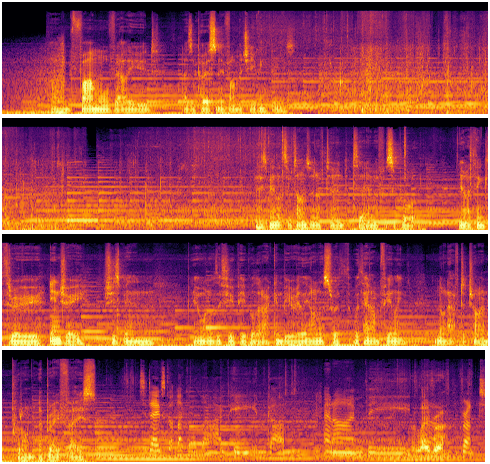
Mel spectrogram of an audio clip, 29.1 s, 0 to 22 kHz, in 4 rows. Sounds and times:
Music: 0.0 - 29.1
Speech: 0.7 - 4.4, 17.4 - 23.3.

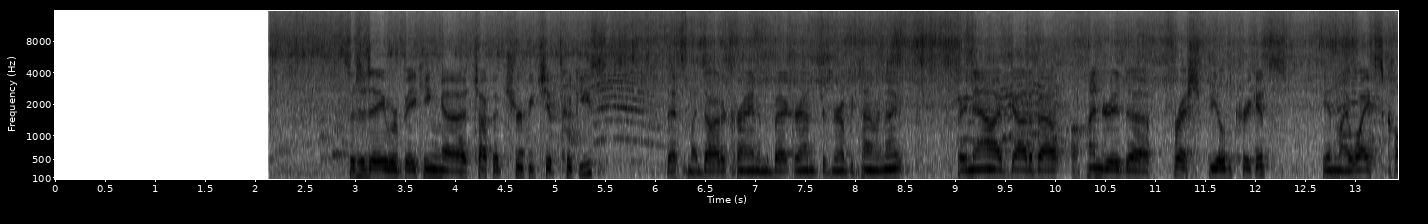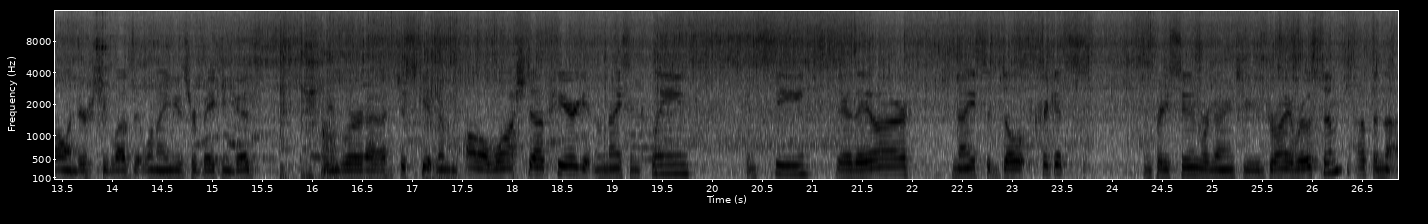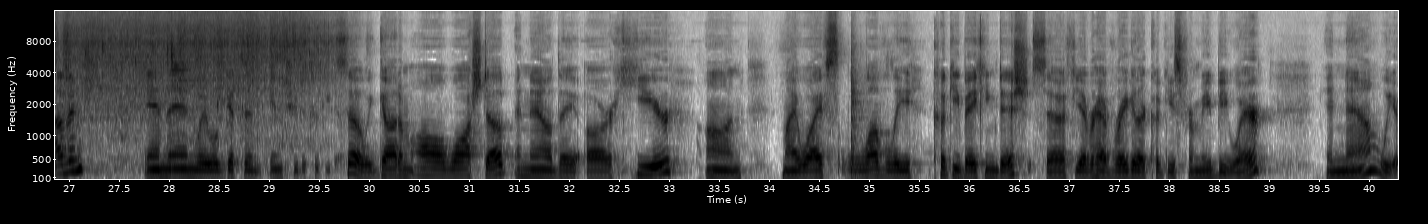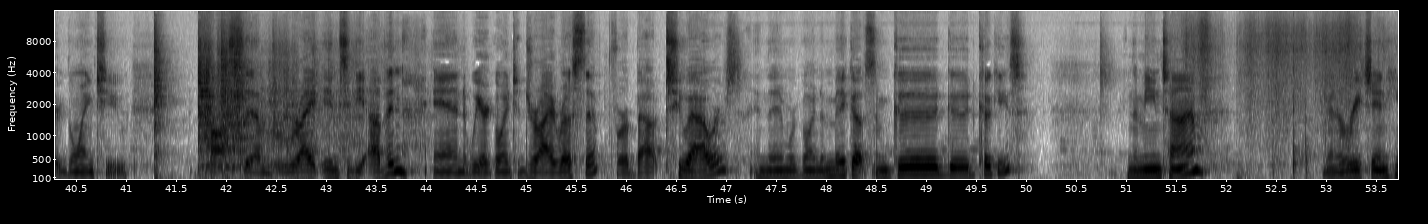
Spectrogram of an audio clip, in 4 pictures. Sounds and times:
Speech: 2.8 - 27.2, 27.8 - 39.0, 39.6 - 41.1, 41.7 - 52.0, 53.0 - 53.7.

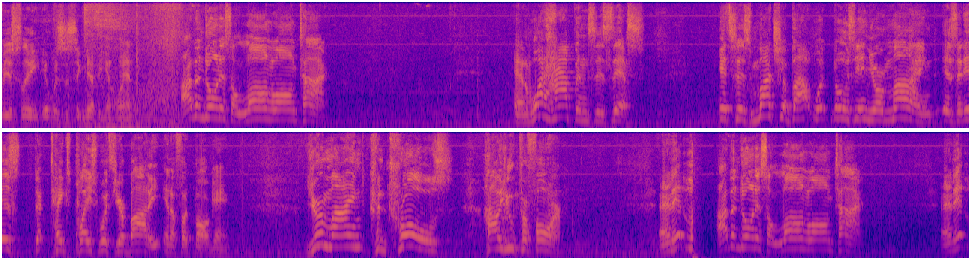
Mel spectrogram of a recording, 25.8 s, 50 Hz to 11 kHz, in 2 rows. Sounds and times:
Male speech, man speaking: 0.0 - 1.8, 2.4 - 4.4, 6.8 - 8.6, 9.6 - 16.0, 17.0 - 20.4, 21.6 - 24.4, 25.4 - 25.7
Narration, monologue: 0.0 - 25.7.

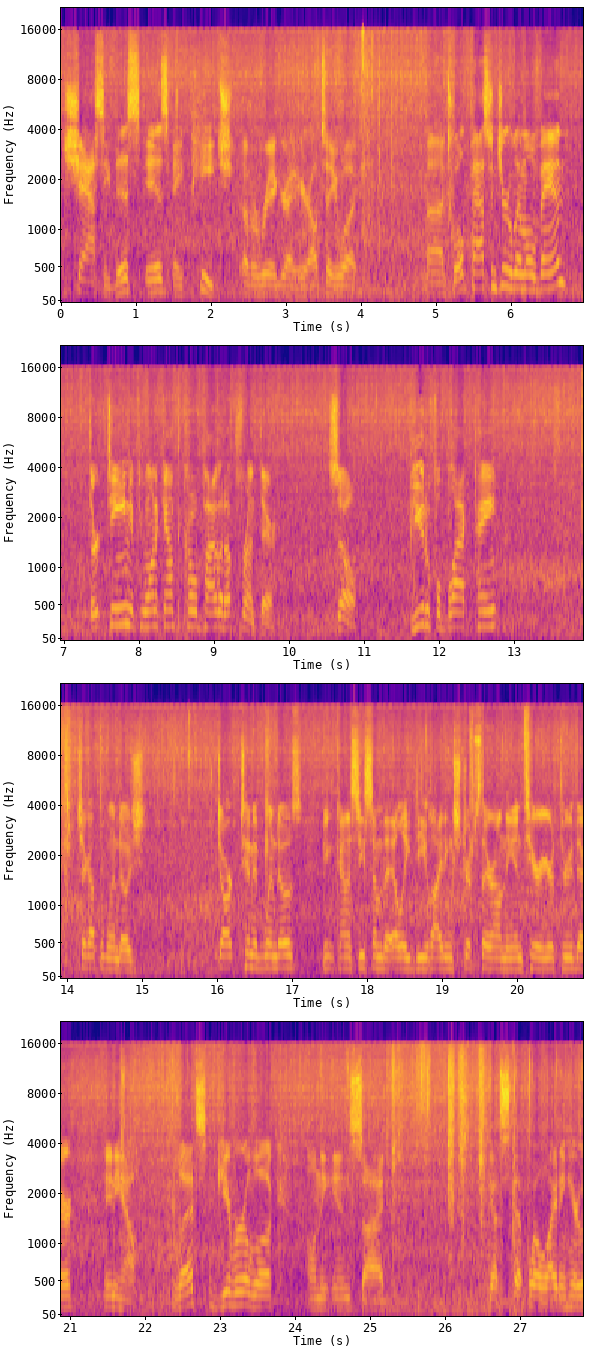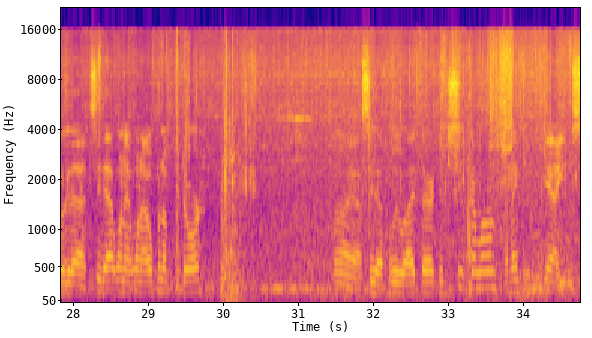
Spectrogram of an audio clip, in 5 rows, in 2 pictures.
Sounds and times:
Speech: 0.0 - 4.0, 4.8 - 9.9, 10.5 - 11.0, 11.6 - 12.8, 14.1 - 15.1, 16.0 - 25.3, 26.5 - 29.8, 31.5 - 34.7.

